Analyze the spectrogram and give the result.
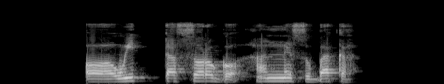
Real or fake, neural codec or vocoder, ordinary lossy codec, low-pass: real; none; AAC, 48 kbps; 7.2 kHz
